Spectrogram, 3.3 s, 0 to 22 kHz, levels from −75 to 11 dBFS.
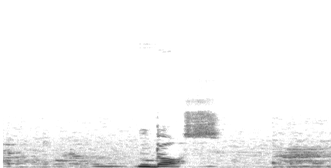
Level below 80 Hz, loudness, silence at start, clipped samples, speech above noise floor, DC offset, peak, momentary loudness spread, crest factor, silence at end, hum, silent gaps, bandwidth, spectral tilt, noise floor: -66 dBFS; -16 LUFS; 0.05 s; under 0.1%; 35 dB; under 0.1%; -2 dBFS; 26 LU; 18 dB; 0 s; none; none; 7.8 kHz; -5.5 dB/octave; -51 dBFS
